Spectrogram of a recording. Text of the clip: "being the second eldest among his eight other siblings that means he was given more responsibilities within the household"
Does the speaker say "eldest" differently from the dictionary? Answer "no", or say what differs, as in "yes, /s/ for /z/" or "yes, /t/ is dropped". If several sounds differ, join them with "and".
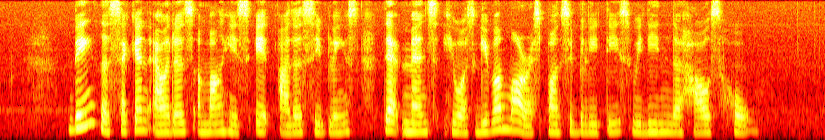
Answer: yes, /t/ is dropped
